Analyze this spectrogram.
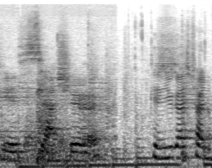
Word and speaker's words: Xiaxue: My name is Xiaxue. Can you guys try to pronounce it?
